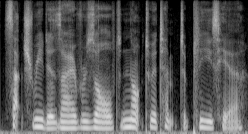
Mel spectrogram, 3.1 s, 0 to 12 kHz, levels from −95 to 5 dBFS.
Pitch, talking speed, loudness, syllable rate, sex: 170 Hz, 210 wpm, -17 LUFS, 5.7 syllables/s, female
